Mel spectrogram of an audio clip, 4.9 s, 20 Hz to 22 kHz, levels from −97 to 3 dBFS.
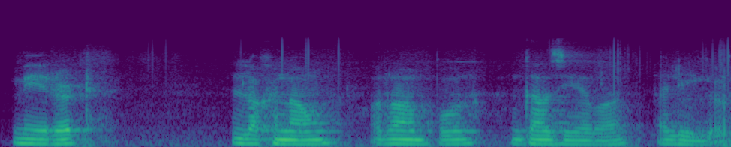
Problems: background sounds at intervals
